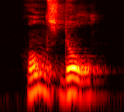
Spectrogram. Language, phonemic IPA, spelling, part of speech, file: Dutch, /ˈɦɔntsˌdɔl/, hondsdol, adjective, Nl-hondsdol.ogg
- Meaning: 1. rabid (affected by rabies) 2. rabid, mad (behaving as madly as a rabies-sufferer, or nearly)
